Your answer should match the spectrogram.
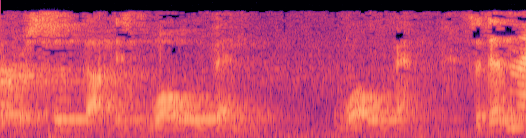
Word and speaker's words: sukkah: But the Jewish people were told to build a sukkah. Am I saying that right, Valerie? Sukkah. Okay. Sukkah.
